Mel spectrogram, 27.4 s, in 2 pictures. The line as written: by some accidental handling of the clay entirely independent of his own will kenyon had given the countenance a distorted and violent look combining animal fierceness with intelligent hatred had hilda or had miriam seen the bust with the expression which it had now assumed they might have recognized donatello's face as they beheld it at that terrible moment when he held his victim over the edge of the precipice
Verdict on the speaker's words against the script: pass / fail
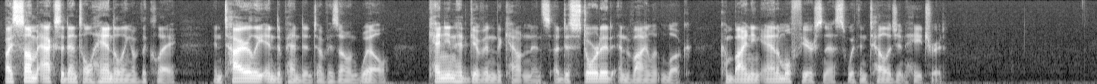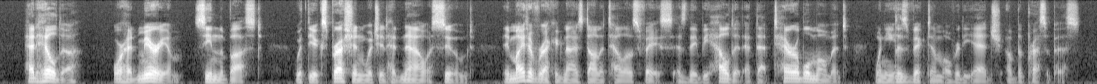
fail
